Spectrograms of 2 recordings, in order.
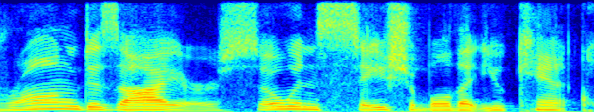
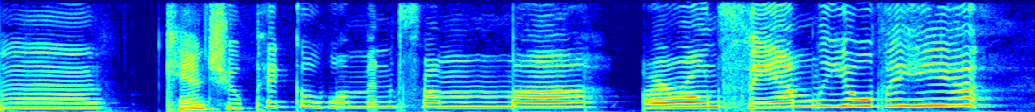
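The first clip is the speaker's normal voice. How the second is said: put-on very high, slow, drawn-out New York Jersey accent; 12 semitones higher than usual. Retelling a Bible story, voicing the parents in a Jersey New York accent. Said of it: "I'm putting in the Jersey, New York accent".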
